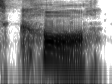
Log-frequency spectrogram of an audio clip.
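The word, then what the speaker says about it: Kol: You're still mispronouncing his name. – I am, yes. – It's Cole. I remember having to have many off-mic conversations with you going, it's Cole. It's pronounced Cole.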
